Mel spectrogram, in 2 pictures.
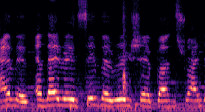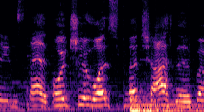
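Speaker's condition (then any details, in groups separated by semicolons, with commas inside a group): Cerebral palsy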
